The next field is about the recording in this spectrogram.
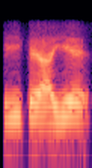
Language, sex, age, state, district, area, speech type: Hindi, male, 30-45, Uttar Pradesh, Bhadohi, rural, conversation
